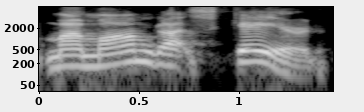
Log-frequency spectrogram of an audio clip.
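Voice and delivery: ordinary delivery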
